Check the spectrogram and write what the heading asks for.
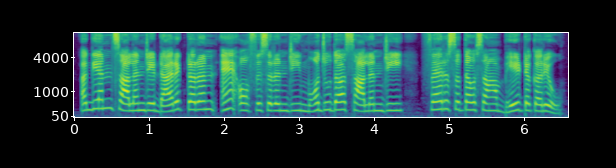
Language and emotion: Sindhi, neutral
